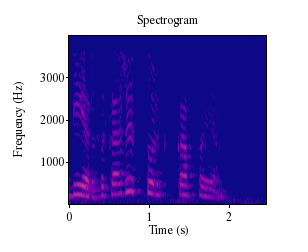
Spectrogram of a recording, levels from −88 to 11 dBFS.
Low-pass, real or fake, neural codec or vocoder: 3.6 kHz; real; none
